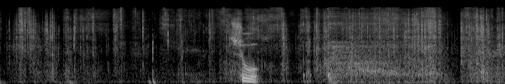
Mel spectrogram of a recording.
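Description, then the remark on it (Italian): Pages of today's newspaper rustle and crinkle as a man leafs through them looking for an article, with a crisp papery swish midway, while he talks over the handling. “Sul giornale di oggi c'è un interessante, sempre che lo, lo trovi perché poi se, eccolo qua, un, un interessante eh, approfondimento che fanno le pagine interne”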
